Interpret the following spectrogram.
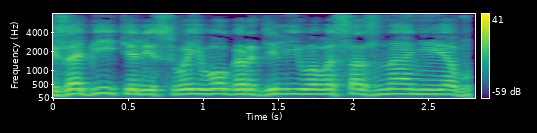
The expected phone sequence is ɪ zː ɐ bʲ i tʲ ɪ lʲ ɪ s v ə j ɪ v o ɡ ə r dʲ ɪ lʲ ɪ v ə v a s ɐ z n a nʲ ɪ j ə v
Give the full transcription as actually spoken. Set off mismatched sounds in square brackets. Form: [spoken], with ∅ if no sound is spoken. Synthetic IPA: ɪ [z] ɐ bʲ i tʲ ɪ lʲ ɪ s v ə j ɪ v o ɡ ə r dʲ ɪ lʲ [i] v ə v [ə] s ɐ z n a nʲ ɪ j ə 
